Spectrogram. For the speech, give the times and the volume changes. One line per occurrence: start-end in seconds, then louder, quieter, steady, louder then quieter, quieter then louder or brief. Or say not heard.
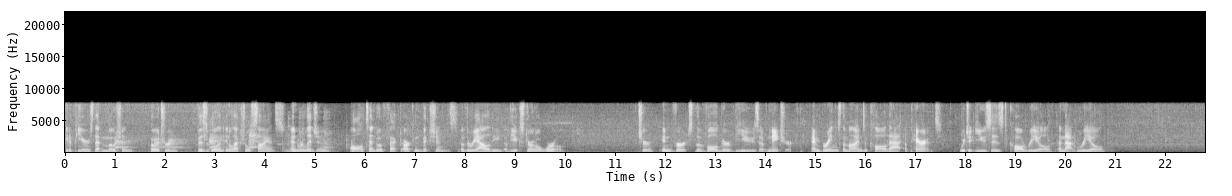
0.0-10.1 steady
11.4-20.8 steady.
